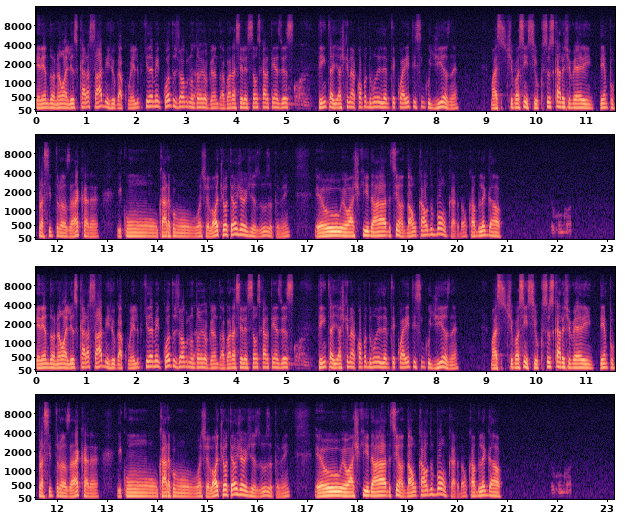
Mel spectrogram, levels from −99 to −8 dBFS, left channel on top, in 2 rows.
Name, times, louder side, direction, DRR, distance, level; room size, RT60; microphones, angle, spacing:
voice 1, 0.0-5.1 5.7-8.4 9.1-12.8 13.2-16.7 17.2-20.9, right 2 dB, 20° right, 0.5 m, -24 dB
voice 2, 3.1-3.4 5.0-5.6 9.5-9.8 21.9-22.3, left 1 dB, 25° left, 3.5 m, -47 dB
head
